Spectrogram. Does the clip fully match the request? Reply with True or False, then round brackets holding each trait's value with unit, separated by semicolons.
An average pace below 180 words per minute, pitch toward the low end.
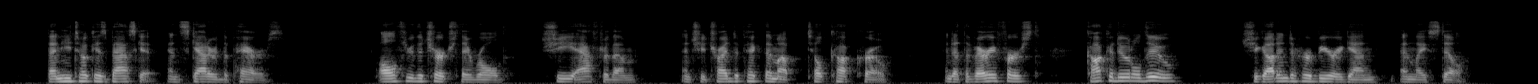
False (185 wpm; 130 Hz)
